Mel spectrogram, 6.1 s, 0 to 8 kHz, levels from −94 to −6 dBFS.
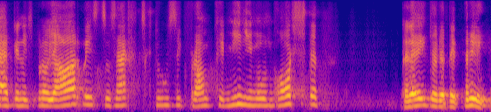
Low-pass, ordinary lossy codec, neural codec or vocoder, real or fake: none; none; codec, 16 kHz, 1 kbps, FreqCodec, smaller model; fake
